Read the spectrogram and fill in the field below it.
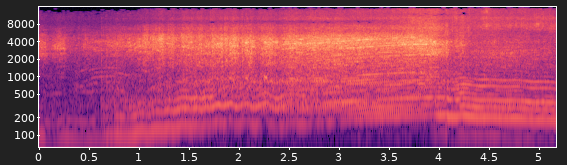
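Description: Tyres hiss on the road as a car passes close by.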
